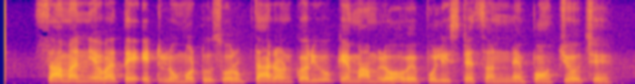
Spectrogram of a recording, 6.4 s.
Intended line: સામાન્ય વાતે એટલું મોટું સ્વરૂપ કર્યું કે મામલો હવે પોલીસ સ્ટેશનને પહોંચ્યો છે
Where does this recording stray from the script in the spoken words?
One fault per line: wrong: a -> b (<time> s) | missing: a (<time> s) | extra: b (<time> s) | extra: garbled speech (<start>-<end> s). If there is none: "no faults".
extra: ધારણ (2.6 s)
